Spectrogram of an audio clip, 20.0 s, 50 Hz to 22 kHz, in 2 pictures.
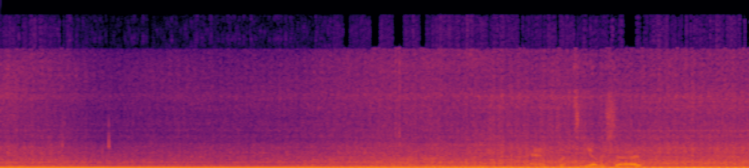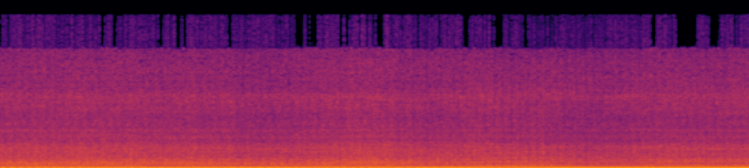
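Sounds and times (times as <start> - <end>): car engine idling: 0.0 - 19.9.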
